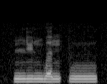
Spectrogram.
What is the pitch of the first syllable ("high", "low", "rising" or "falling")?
high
